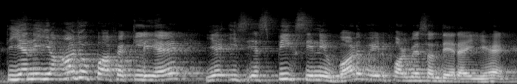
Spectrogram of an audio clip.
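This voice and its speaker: A man's voice: high-pitched, normal speed, reverberant. A man with a Hindi accent, teaching an English grammar lesson patiently, step by step with repeated examples.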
